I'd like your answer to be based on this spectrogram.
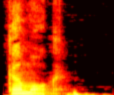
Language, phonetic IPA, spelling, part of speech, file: Russian, [kɐˈmok], комок, noun, Ru-комок.ogg
- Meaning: 1. lump, wad 2. spasm in the throat or chest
